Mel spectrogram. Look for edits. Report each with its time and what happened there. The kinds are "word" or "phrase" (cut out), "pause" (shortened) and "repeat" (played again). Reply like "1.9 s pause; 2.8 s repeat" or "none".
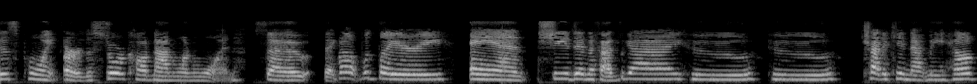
2.4 s pause; 3.4 s word; 4.6 s pause; 6.2 s phrase; 7.7 s repeat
